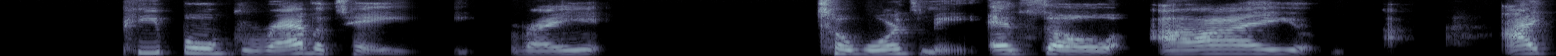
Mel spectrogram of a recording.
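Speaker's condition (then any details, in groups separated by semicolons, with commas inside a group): Stuttering; stutter since at least high school, caused shyness, quietness and shame then; still stutters, work role forced out of shell; stuttering not under own control; repeated words, blocks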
